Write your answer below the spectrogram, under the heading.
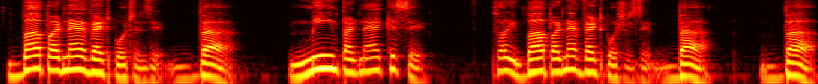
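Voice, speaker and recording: A young man gives a relaxed classroom lesson on recitation. He explains step by step, asks his listeners questions and sounds out each letter to show how it should be said. His pitch sits in an ordinary middle range. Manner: explains step by step with questions and demonstrations, mixing in English words. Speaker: Quran recitation teacher.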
